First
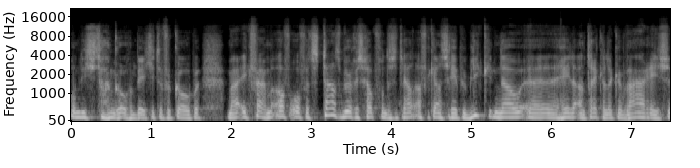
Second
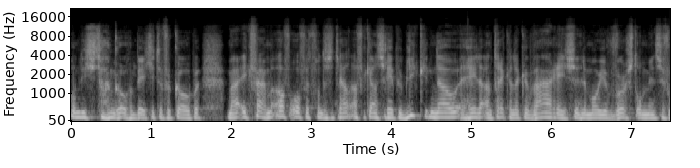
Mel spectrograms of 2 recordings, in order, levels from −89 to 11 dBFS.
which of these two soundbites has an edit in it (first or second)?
second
